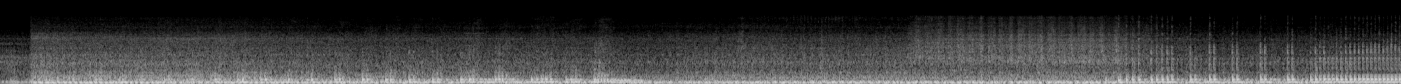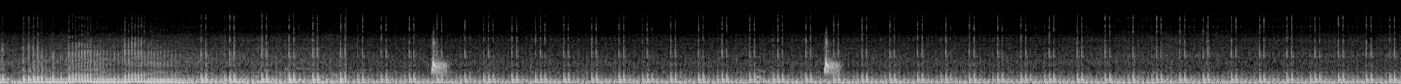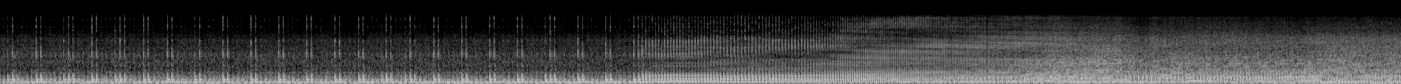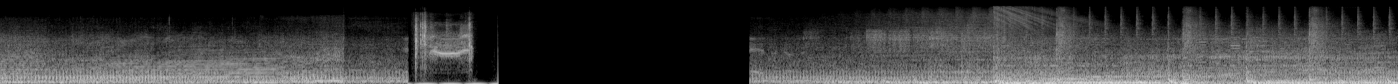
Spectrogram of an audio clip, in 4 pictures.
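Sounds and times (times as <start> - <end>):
motorcycle idling and revving: 0.0 - 46.1, 49.6 - 50.7, 51.5 - 56.0.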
